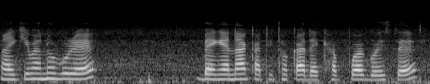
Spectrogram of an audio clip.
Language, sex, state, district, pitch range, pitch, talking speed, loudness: Assamese, female, Assam, Sonitpur, 220-245 Hz, 230 Hz, 110 wpm, -18 LUFS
